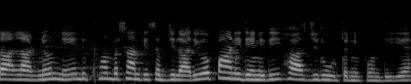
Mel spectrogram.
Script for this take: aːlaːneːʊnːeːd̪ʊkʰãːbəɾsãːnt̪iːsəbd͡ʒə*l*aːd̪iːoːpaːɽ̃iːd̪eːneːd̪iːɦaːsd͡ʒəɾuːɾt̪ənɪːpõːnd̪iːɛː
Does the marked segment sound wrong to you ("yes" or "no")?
no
